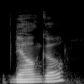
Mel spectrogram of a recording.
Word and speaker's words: Nyong'o: Us is directed and written by Jordan Peele, the man behind Get Out, starring Lupita Nyong'o. Is that how you pronounce her last name? Nyong'o, right? – Yeah, that's close.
